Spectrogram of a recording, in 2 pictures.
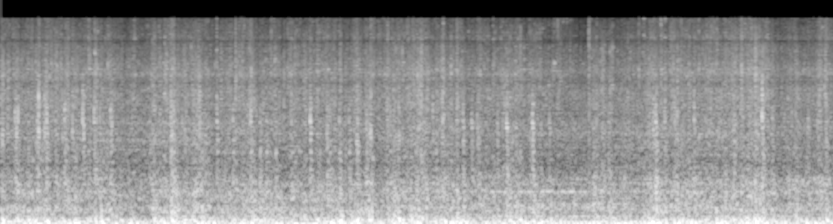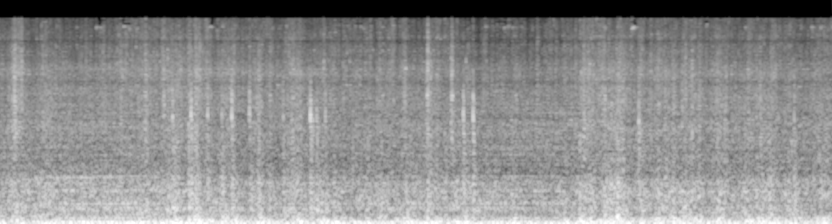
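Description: Honda side-by-side utility vehicle driving over rough desert grassland: a steady low engine and tyre rumble with frequent small rattles and knocks from the bumps.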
